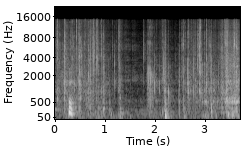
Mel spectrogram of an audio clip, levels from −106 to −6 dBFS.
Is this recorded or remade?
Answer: recorded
